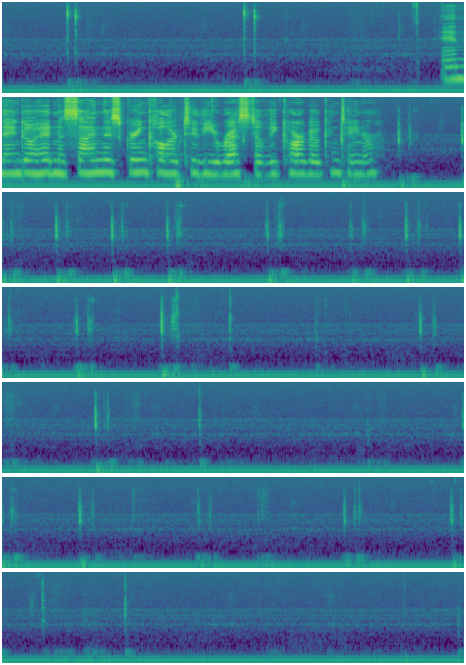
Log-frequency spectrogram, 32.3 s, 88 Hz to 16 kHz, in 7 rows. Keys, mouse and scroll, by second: 7.0-12.6 typing, 13.7-15.4 typing, 16.3-17.3 middle drag, 20.4-22.3 middle drag, 23.0-23.8 typing, 25.0 typing, 28.9-32.3 middle drag.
